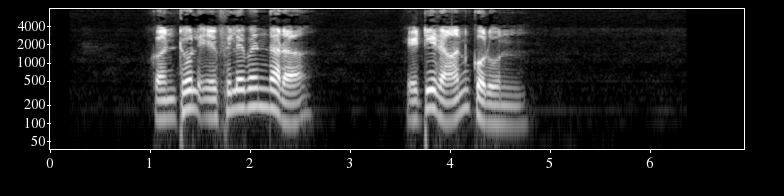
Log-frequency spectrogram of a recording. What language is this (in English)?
Bangla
